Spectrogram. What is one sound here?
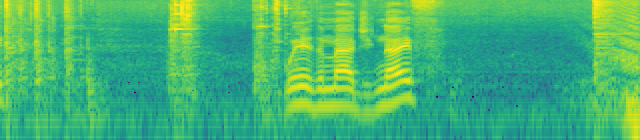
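A metal lid clanks onto a pot.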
